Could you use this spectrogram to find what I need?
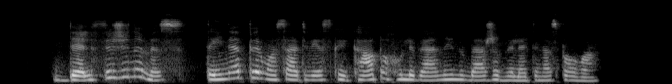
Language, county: Lithuanian, Kaunas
